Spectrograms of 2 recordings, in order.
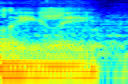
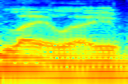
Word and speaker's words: Lele: It reminds me of Ashley from the Coffin of Andy and Lily. Again, I say Lily. It's Lele, but like, I don't know.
